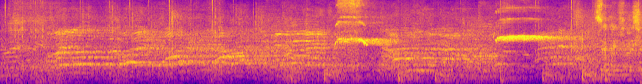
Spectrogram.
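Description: Wrestling hall ambience: many voices talking at once, scattered thuds on the mats, and two short shrill referee whistle blasts about four and six seconds in.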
